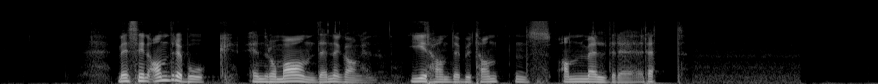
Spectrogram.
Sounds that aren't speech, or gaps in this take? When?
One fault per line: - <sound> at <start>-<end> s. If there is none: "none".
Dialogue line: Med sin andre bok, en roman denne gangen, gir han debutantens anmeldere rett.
none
